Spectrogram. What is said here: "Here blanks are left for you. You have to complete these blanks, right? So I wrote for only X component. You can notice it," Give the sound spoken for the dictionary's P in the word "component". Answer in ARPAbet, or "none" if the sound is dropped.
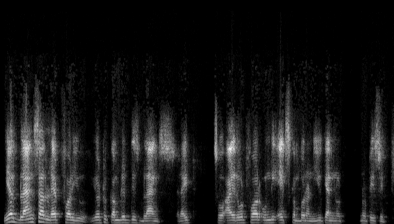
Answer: P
